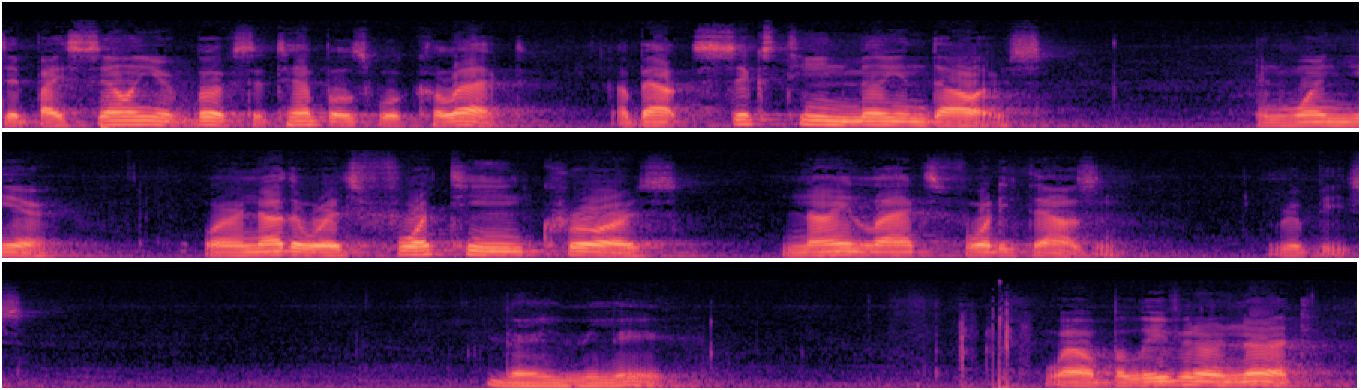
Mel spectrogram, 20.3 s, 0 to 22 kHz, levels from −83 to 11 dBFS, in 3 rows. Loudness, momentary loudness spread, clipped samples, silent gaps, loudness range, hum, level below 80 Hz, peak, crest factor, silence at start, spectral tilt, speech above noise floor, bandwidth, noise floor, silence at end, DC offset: -16 LUFS; 18 LU; under 0.1%; none; 10 LU; none; -44 dBFS; -4 dBFS; 14 dB; 0 s; -6.5 dB/octave; 32 dB; 12 kHz; -47 dBFS; 0.05 s; under 0.1%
